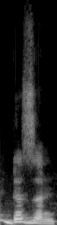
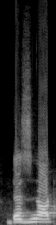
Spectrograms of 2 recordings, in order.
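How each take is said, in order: First: It is said as one contracted word. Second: It is said as two separate full words.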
